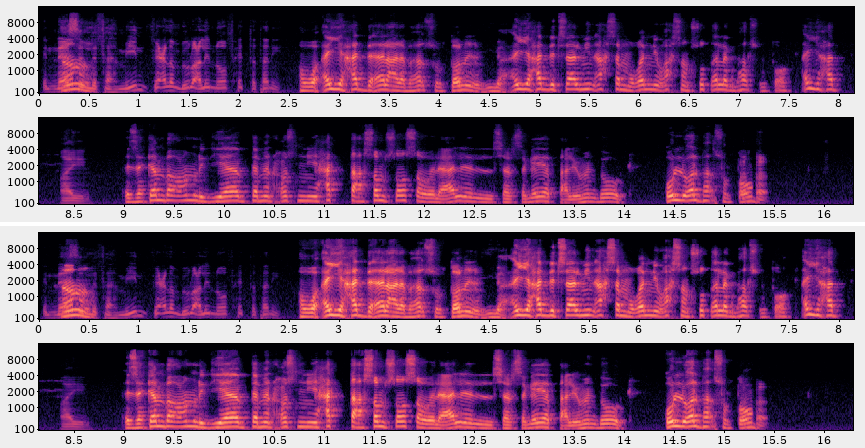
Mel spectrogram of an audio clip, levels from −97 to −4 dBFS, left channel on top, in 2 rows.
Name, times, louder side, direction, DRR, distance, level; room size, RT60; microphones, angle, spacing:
voice 1, 0.0-2.4 8.4-8.7 15.1-15.5, left 2 dB, 70° left, 3.7 m, -43 dB
voice 2, 2.6-8.0 9.0-14.0 14.4-15.3, right 6 dB, 70° right, 0.5 m, -28 dB
head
